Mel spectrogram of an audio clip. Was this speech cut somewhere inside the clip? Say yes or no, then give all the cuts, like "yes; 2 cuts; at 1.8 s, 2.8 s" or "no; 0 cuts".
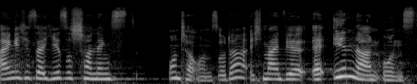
no; 0 cuts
